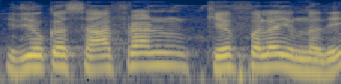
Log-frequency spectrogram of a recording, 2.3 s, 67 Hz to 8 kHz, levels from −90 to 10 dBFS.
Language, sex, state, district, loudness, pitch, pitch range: Telugu, male, Telangana, Hyderabad, -14 LUFS, 175 Hz, 165-185 Hz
